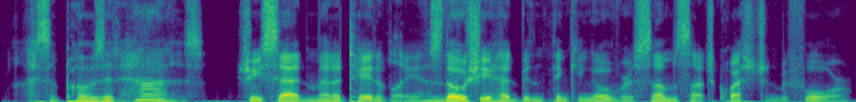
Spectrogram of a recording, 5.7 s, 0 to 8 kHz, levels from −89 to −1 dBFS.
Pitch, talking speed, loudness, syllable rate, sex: 115 Hz, 190 wpm, -20 LUFS, 5.9 syllables/s, male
